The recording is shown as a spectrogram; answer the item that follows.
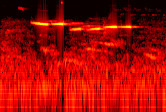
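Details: Energetic song of a greater racket-tailed drongo calling an opponent: a smooth whistled phrase of long, slightly wavering notes in a pulsing rhythm, about four swells in two seconds, with faint low hum behind.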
